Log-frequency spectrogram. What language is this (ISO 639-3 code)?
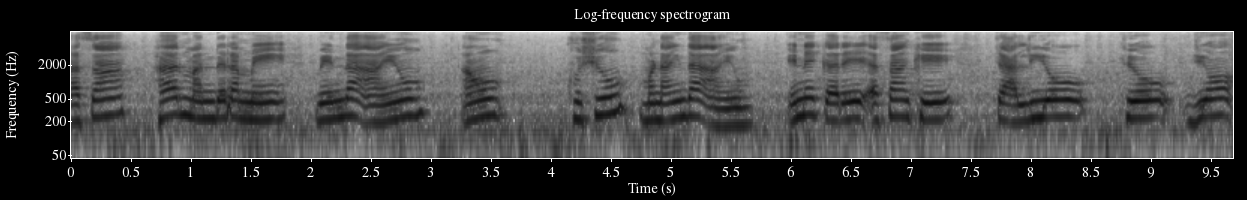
snd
